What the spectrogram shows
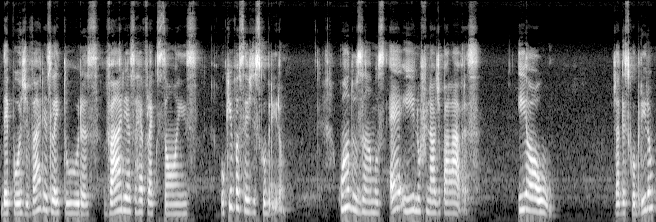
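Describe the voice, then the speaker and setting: Teacher lady doing a video lesson, super slow, bright voice, leans hard on syllables in word lists. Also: fairly low pitch. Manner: slow, deliberate, stressing syllables while reading word lists.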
